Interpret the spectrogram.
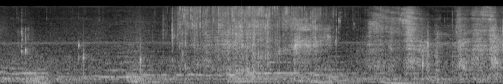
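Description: Crispy fried chicken being bitten and chewed close to the microphone: a long loud crunch from about two seconds in, then several sharp crackles near the end, over soft background music.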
